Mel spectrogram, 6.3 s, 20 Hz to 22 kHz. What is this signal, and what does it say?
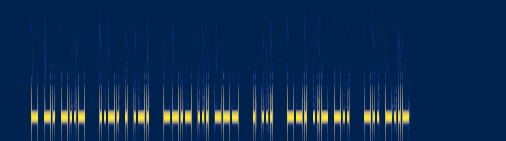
Morse code, heard as a keyed tone, about 46 wpm, 700 Hz. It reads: TNX FER QSO ES GUD DX
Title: Common QSO Phrases Encore 45wpm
